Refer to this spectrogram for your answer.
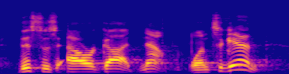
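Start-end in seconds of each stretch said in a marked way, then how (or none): none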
